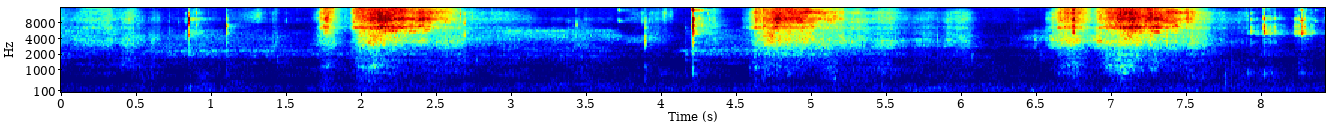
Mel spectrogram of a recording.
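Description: Hands rubbing and squeezing dry wheat flour and mashed boiled potato together in a steel bowl: a soft, gritty rustle in three bursts, with a few faint clicks between them.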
